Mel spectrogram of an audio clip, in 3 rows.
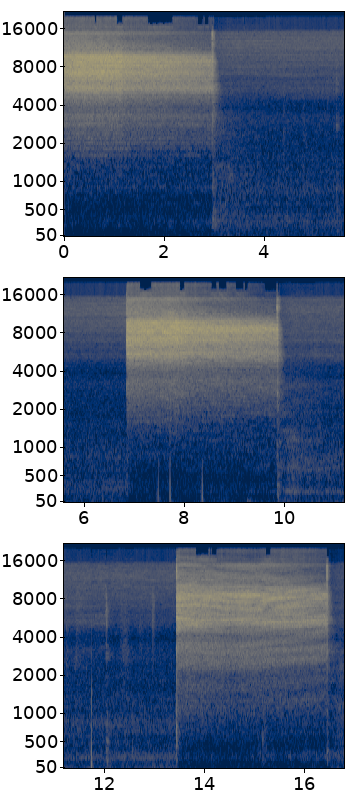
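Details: Low-cost mechanical ventilator prototype for COVID-19 under pressure testing: loud rhythmic hissing bursts of gas flow alternating with quiet pauses as the pneumatic valve cycles about nine times a minute.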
